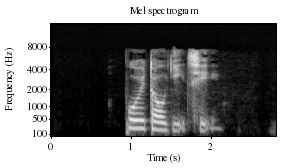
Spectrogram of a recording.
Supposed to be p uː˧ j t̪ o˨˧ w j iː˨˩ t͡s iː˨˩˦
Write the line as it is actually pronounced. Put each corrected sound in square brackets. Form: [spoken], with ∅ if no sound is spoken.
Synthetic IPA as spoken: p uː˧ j t̪ o˨˧ w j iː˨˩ [t͡sʰ] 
